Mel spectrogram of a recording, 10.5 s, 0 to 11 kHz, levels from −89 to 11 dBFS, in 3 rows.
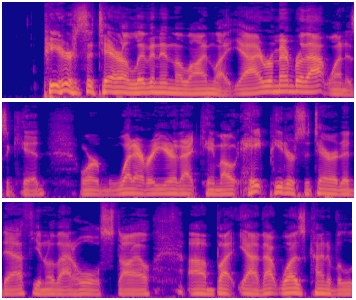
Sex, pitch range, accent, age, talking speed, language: male, 105-145 Hz, American, 50-69, 215 wpm, English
